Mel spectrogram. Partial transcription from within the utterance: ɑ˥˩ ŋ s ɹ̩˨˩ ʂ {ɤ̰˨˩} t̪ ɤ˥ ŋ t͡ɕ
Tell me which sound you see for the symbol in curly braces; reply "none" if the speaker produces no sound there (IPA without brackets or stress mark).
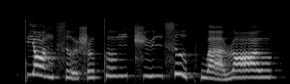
ɤ˦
